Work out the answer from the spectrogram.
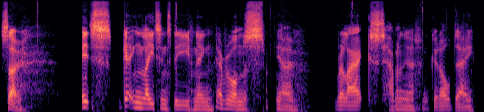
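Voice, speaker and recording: A man's voice: lowish voice, measured pace, clear, resonant tone, no echo, clean studio sound. A man acting as game master, casually improvising narration for a tabletop role-playing game.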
